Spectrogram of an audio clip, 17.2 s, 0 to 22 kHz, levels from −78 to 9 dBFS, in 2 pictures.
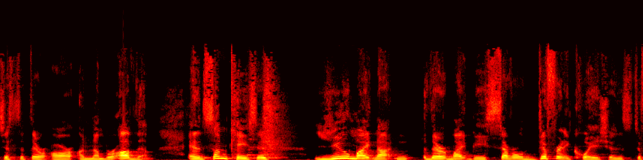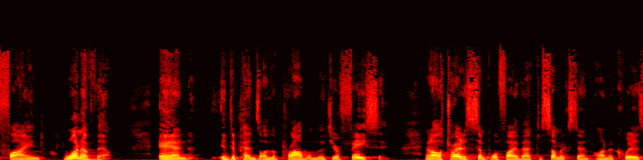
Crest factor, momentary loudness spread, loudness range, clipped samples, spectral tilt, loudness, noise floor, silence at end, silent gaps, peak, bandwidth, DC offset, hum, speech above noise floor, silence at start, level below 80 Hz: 20 dB; 13 LU; 4 LU; under 0.1%; -6.5 dB/octave; -20 LUFS; -58 dBFS; 0 s; none; 0 dBFS; 16 kHz; under 0.1%; none; 39 dB; 0 s; -54 dBFS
